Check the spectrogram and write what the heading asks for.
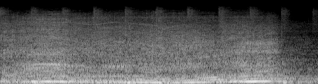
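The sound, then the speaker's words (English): Loud motorcycle and car engines rev and roar, pitch rising and falling as they pull away, a steady mechanical drone with no talking; a film scene in which Tom Cruise's character takes off on his motorcycle and Kelly McGillis's character follows in a car. “he takes off on his motorcycle. She follows right. in a car”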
